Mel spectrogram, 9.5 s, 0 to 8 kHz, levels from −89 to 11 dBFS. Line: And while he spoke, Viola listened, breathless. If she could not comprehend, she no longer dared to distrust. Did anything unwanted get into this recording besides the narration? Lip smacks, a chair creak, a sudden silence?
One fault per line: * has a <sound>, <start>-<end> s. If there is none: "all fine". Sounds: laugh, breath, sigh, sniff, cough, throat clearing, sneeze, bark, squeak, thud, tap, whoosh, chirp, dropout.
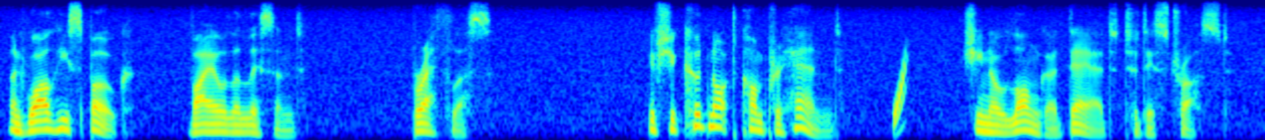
* has a chirp, 6.7-6.8 s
